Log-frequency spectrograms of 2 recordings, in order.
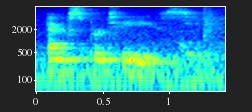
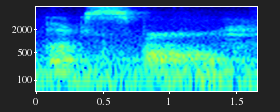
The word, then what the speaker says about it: expertise: Expertise. Alternate pronunciation, please. Expertise. We'll just be putting the expertise. It's pretty much the same either way.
